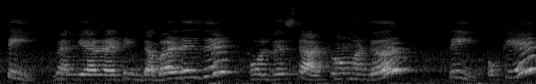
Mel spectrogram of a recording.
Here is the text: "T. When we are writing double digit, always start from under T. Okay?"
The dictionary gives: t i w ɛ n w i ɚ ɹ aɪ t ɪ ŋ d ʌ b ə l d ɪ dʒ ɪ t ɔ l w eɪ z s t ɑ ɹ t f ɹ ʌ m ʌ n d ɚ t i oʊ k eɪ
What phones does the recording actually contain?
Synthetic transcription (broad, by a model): t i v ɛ n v i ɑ ɹ aɪ t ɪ ŋ d ʌ b ə l d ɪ z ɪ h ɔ l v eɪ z s t ɑ ɹ t f ɹ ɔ m ʌ n d ɚ t i oʊ k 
